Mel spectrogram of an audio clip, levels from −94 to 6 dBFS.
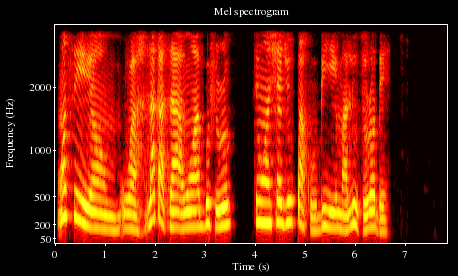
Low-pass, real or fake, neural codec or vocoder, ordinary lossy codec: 3.6 kHz; real; none; AAC, 24 kbps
